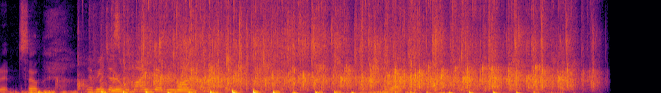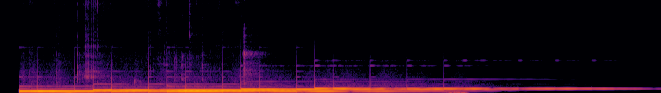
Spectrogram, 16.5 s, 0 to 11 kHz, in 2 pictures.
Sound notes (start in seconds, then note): 2.5 audience clapping; 8.5 soothing music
